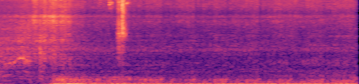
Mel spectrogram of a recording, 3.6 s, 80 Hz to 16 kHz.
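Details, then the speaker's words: 1974 Ford F100 4x4, 300ci inline-six, automatic, cold start at 31°F air, coolant 58°: brief crank then catches cleanly into a deep steady fast idle with no misses; normal cold start. "It's a nice toasty 31 degrees. You can see how it starts up at about this temperature."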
